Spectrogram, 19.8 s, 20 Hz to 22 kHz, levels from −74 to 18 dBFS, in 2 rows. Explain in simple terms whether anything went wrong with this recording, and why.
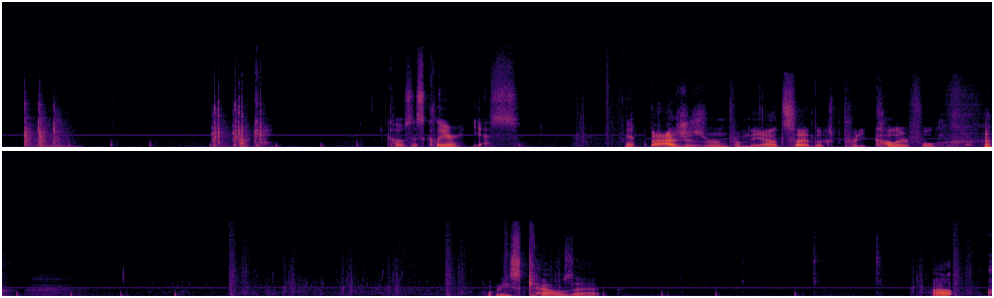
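A section at the wrong speed runs from 6.44 s to the end. The sound slows to about 0.72 times its proper speed and drops roughly five semitones, deeper and more sluggish. It was likely played back or edited against the wrong clock.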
